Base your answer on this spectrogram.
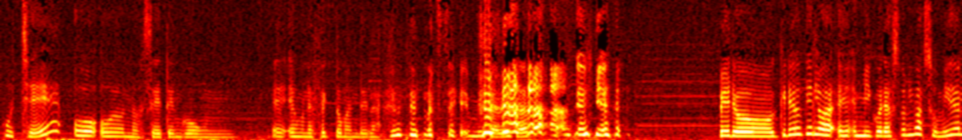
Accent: Puente Alto, Santiago Metropolitan Region, Chile; yo soy de Puente Alto, mi origen están ahí

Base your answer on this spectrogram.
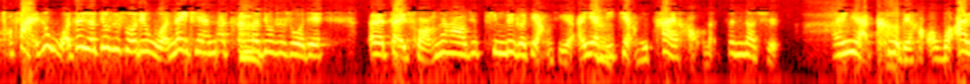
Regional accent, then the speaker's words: Shenyang, Liaoning, China; 我是沈阳人。

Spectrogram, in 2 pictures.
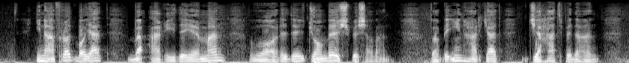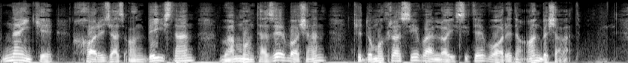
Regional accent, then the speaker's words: Iran; شخصا به عنوان یک ایرانی بسیار هم خوشحال هستم

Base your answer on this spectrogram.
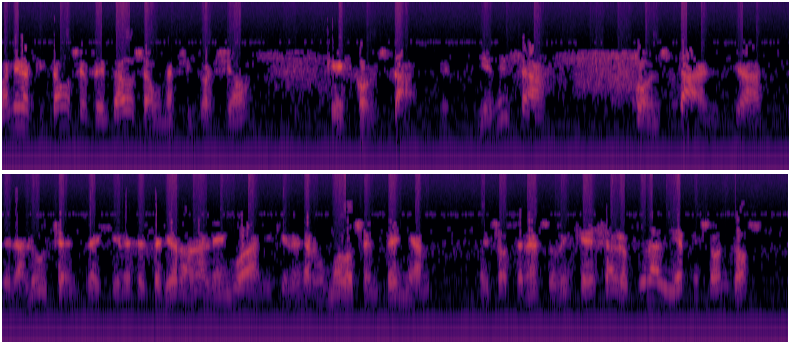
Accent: Argentina; nuestra situación particular como argentinos con respecto al idioma español es compleja

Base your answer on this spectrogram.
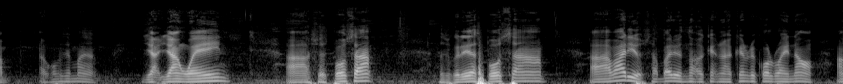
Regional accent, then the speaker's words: Tijuana, Baja California, Mexico; Sí, precisamente nací en la Baja California. Orgulloso de ser cachanilla.

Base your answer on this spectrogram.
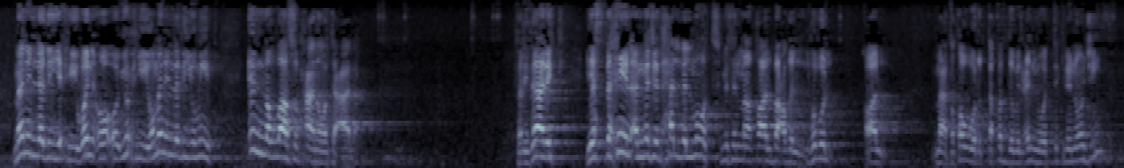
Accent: Palestine; حتى لفظة قاضي القضاء المنتشرة عندنا في فلسطين

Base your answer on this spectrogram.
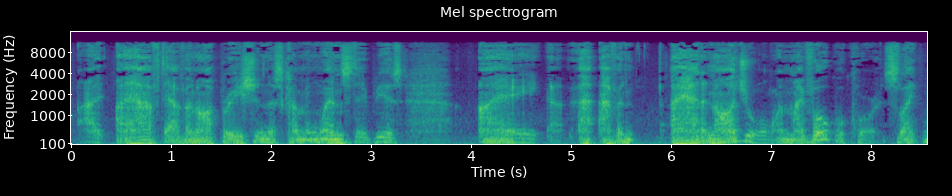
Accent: Canada; born there; moved away; also born or lived in Switzerland; even though I was born in Canada, my father was an international mining exploration geologist. I lived most of my life outside of Canada.

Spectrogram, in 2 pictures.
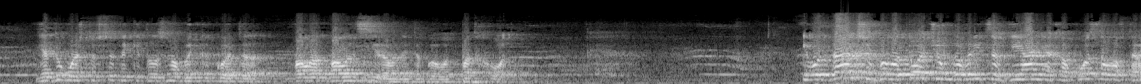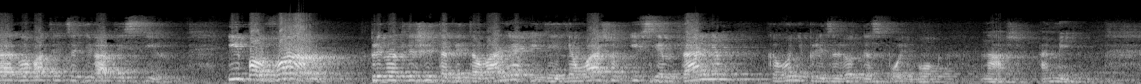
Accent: Kyiv, Ukraine; Я вырос в Киеве.

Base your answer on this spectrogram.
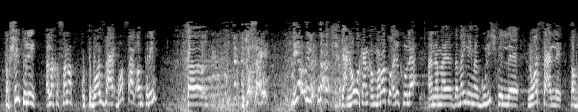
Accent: Egypt; هل ده بيحصل عندنا بس احنا كمصريين

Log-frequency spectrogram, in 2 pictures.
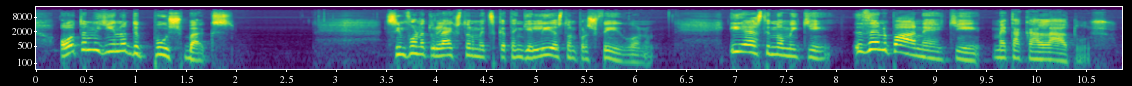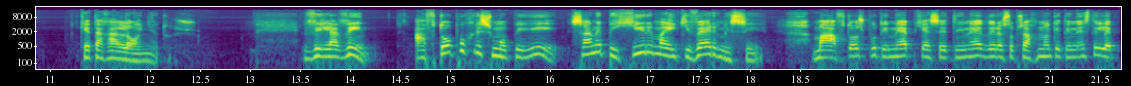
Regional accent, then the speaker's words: Thessaloniki, Central Macedonia, Greece; Είμαι από Θεσσαλονίκη.

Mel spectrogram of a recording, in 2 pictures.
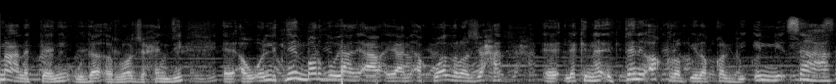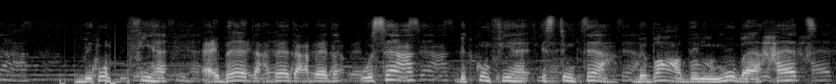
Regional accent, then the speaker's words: Egypt; زي ما بيقولوا كده المثل اللي عندنا في مصر

